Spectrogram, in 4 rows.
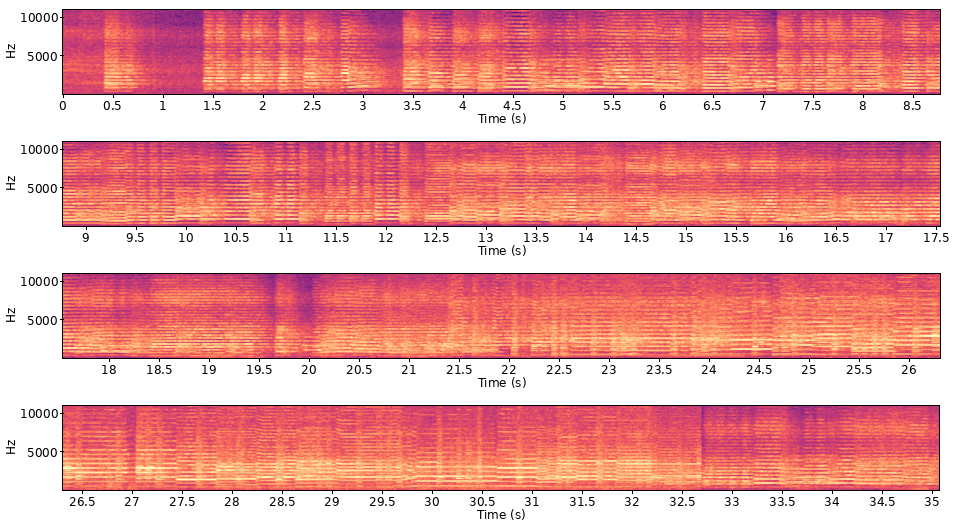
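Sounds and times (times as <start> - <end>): multi-tone bus horn melody: 0.2 - 35.0.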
